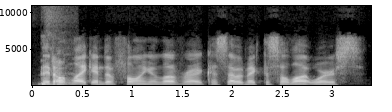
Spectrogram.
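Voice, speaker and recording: A man's voice: mid-range voice, brisk, fairly bright tone, smooth, dry recording. A man in casual banter, reading aloud and reacting with joking, mock-exasperated sarcasm. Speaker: co-host reacting to online horror fiction.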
